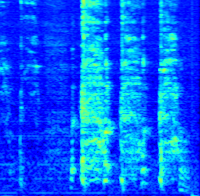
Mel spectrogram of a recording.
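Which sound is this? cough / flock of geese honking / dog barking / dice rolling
cough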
